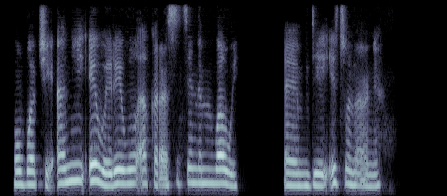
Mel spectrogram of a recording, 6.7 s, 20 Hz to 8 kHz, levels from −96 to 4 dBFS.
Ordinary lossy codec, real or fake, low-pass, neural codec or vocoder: none; fake; 7.2 kHz; codec, 16 kHz, 1.1 kbps, Voila-Tokenizer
